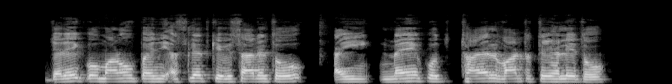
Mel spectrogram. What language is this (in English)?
Sindhi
